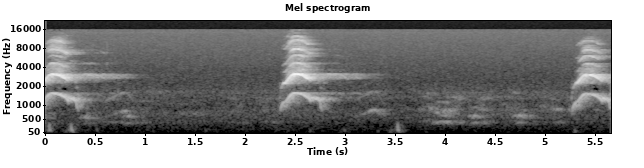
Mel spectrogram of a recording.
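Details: Little owl song: three loud, ringing, mewing notes, each rising then falling, spaced about two and a half seconds apart, with faint lower murmurs and small clicks between them in an otherwise quiet setting.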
